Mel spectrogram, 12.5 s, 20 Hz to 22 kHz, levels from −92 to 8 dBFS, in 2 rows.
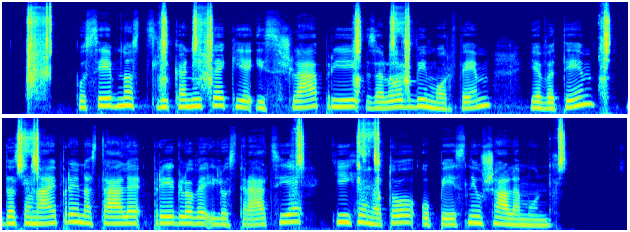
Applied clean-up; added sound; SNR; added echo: neural mask model Resemble Enhance denoiser.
